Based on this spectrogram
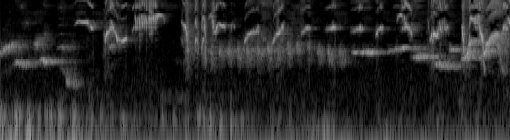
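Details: A 'gacor' canary, kept as a songbird and said to sing constantly, delivers a varied song of rolling warbles, high sweeping whistles and fast twittered phrases that continues almost without pause, over a faint low hum at the start.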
